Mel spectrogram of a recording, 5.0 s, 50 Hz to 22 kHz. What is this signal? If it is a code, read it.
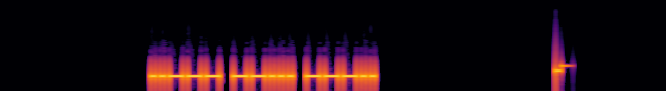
Morse code, heard as a keyed tone, about 34 wpm, 700 Hz. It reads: 278
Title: Common Cut Numbers - 3-Digit 35wpm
